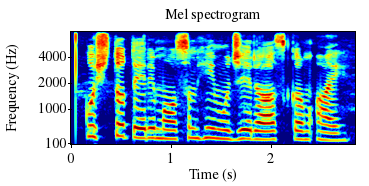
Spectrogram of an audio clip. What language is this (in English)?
Punjabi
